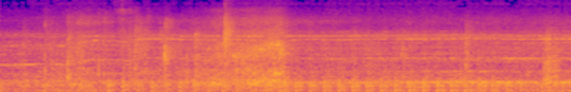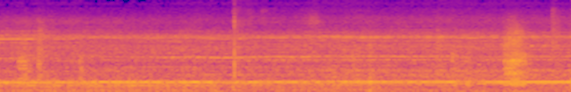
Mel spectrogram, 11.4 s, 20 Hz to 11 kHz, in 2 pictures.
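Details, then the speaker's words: 2024 Jayfeather 27BHB travel trailer slide-out retracting: steady motor drone with light clicks, brief strain as the slide reaches fully in, the mechanism signalling it is in; normal operation. "You hear the little noise as it gets all the way in. That's the slide mechanism saying I'm already in."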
